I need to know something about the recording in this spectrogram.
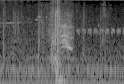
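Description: A heavy body thuds onto the ground.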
